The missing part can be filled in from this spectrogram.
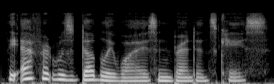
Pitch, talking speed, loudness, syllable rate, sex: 190 Hz, 175 wpm, -18 LUFS, 4.4 syllables/s, female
